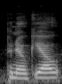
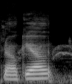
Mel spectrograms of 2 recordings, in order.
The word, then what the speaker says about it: Pinocchio: Just like my dad used to say that Pinocchio isn't actually pronounced Pinocchio. It's pronounced Pinocchio. Because it's like Italian or something.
